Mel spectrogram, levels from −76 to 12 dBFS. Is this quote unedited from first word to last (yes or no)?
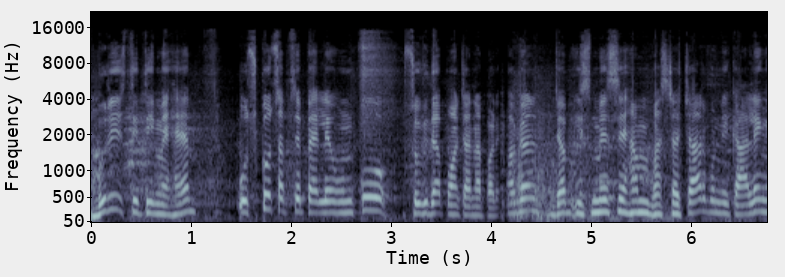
no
